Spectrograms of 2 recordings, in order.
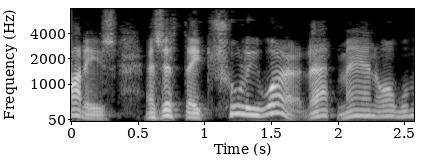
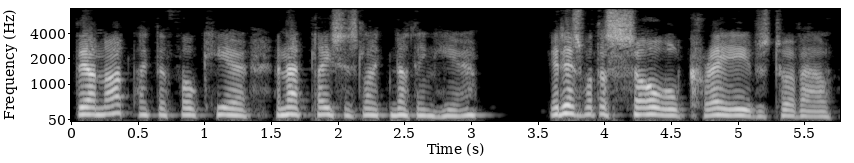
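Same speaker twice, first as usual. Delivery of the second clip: high, urgent pleading; begging; 6 semitones higher than usual. A narrator's reading. Abbess on her knees to Torval for three days, begging. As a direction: plead in a raised pitch without letting up. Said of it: "She begged him".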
